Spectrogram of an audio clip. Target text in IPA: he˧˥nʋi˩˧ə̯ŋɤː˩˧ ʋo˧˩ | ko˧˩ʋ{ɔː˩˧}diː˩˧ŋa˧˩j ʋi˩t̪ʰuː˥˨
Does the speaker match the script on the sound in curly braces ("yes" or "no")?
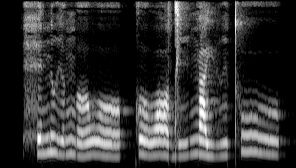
no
